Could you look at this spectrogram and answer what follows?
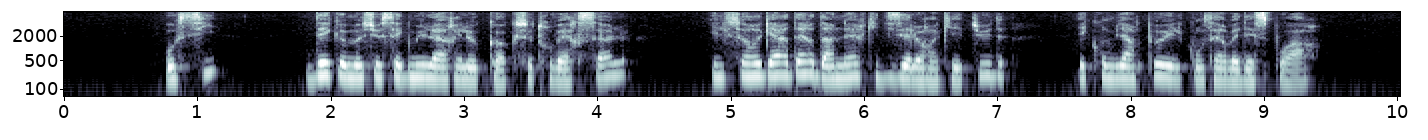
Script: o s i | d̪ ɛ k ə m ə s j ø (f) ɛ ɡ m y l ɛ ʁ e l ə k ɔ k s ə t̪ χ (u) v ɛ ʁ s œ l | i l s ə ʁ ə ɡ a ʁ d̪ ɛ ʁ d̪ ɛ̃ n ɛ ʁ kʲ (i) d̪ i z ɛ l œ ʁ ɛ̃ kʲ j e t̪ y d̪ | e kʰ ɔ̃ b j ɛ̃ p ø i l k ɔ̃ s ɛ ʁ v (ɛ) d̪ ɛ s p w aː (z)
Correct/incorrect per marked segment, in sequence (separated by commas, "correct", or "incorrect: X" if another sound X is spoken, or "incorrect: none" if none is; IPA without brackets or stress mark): incorrect: s, correct, correct, correct, incorrect: ʁ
